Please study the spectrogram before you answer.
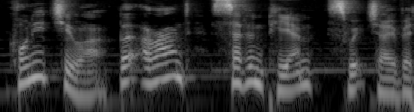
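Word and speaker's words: こんにちは: Well if it's before 10am it's OHAYO GOZAIMASU and anytime afterwards it's KON NI CHI WA, but around 7pm switch over to KONBANWA and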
